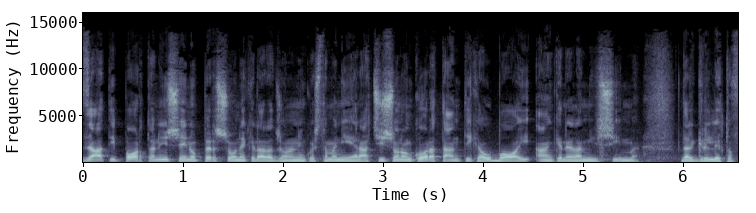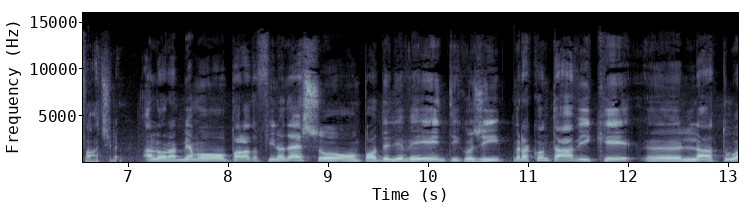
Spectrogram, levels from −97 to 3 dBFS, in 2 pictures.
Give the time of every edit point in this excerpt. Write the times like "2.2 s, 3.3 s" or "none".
none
